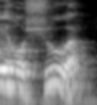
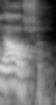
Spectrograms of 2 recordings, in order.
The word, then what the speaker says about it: Yehoshua: Quando você vai para Israel, você não vê ninguém falando Yehoshua. Não, você vê o pessoal falando Yahshua.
